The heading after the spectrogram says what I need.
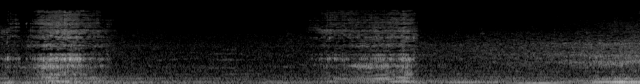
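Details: Loud, fierce snoring from a sleeping person, described as sweaty, continuing to the end: snoring.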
